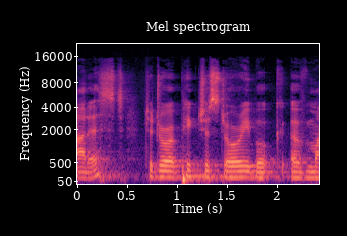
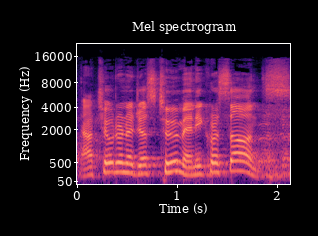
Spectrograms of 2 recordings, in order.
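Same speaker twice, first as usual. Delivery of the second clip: mock indignant; 8 semitones higher, 4 dB louder than usual.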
